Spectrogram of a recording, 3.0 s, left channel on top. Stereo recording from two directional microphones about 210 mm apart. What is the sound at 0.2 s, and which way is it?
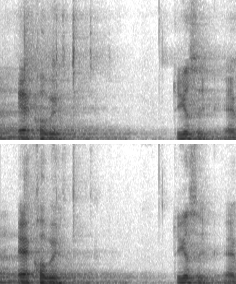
Speech, 30° right (ahead or behind).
